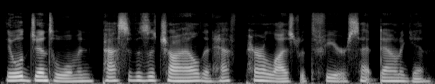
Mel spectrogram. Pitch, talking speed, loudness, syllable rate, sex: 160 Hz, 205 wpm, -19 LUFS, 5.8 syllables/s, female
